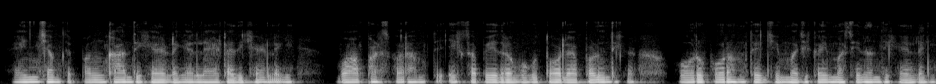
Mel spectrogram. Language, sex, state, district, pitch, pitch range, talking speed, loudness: Hindi, male, Uttarakhand, Tehri Garhwal, 105 Hz, 105-110 Hz, 205 wpm, -18 LUFS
